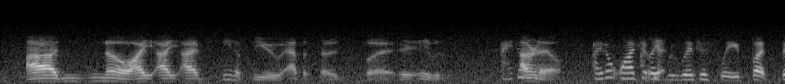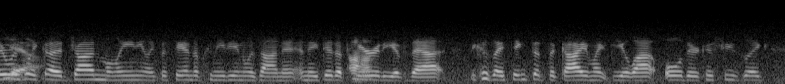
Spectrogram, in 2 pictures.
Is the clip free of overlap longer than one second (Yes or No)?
Yes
